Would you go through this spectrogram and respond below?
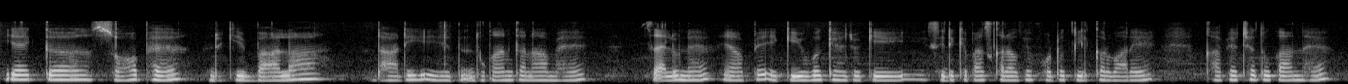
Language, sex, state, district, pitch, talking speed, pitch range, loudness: Hindi, female, Bihar, Madhepura, 205 Hz, 160 wpm, 195-215 Hz, -19 LUFS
